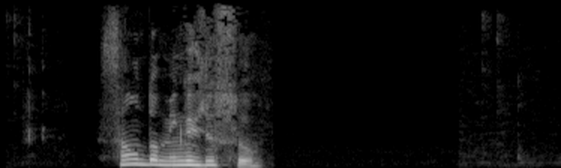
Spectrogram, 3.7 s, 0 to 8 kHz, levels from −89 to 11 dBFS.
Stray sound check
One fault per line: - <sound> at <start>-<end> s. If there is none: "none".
none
